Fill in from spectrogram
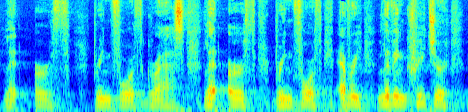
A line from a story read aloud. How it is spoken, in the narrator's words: the voice of God now cried out in Jesus Christ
